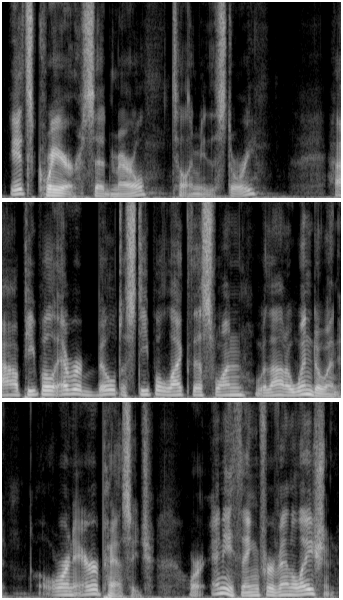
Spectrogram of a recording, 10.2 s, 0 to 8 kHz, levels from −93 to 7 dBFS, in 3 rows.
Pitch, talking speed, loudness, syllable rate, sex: 125 Hz, 175 wpm, -20 LUFS, 5.6 syllables/s, male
